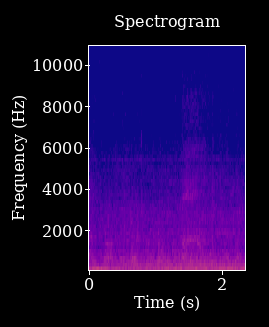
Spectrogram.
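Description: Steady low background noise with no distinct event.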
